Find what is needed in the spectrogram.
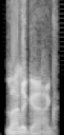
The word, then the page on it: lallygag: British English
